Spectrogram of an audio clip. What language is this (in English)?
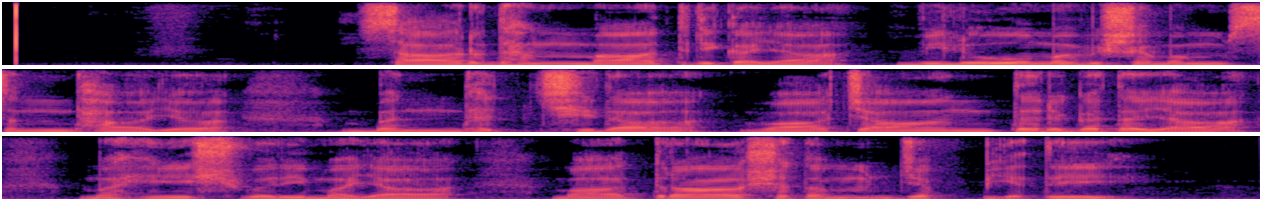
Sanskrit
